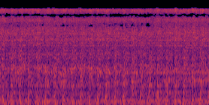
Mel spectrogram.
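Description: Live progressive metal band playing a heavy passage: dense, distorted low end driven by a rapid, even pulse of about nine beats a second.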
